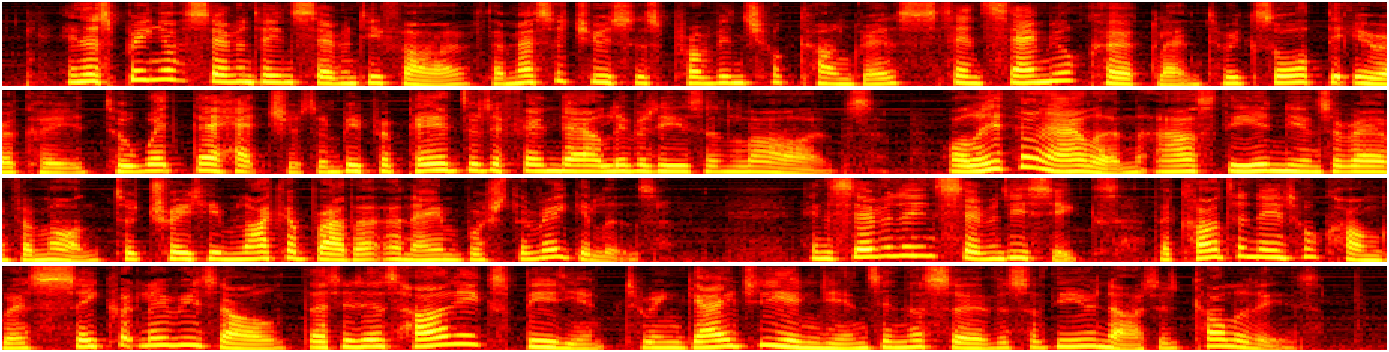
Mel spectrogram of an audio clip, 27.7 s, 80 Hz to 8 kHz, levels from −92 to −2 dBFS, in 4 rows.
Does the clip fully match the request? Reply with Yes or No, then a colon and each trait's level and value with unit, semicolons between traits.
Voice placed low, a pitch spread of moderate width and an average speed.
No: high, 200 Hz; average, 3.8 semitones; average, 150 wpm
